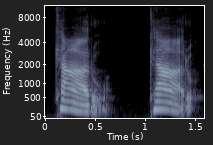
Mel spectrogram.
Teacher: Donc, le R, il est au début d'une syllabe. Et là, on va avoir les fameux sons enrolados, un son roulé au bout de la langue.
